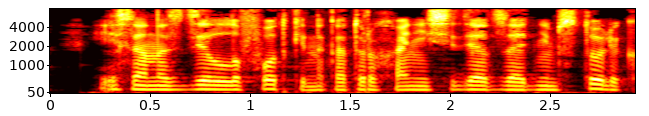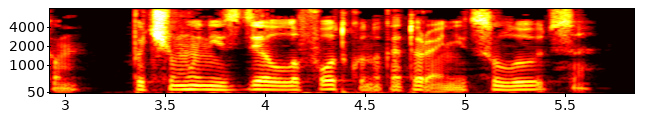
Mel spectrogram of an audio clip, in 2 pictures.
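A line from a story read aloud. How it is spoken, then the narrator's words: Plain. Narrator (Russian): спросил он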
